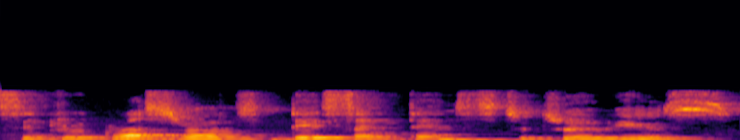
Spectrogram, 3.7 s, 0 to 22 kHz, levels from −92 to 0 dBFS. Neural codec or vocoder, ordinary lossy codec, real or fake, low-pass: none; none; real; none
